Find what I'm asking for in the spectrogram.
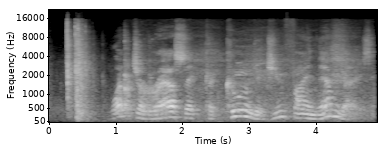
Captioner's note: door slamming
